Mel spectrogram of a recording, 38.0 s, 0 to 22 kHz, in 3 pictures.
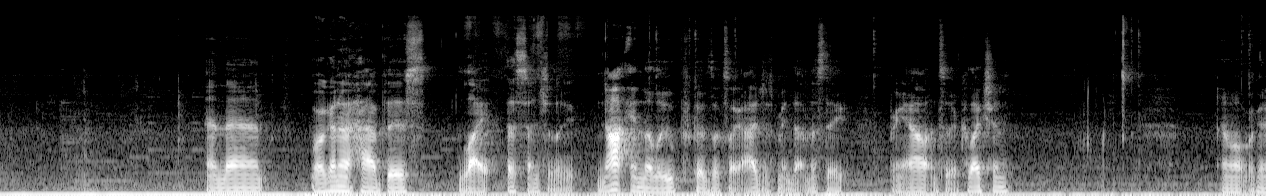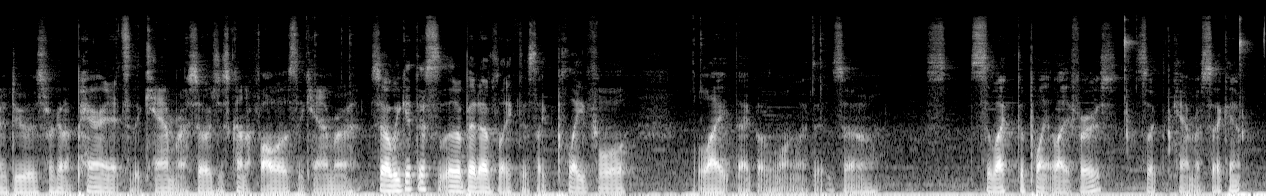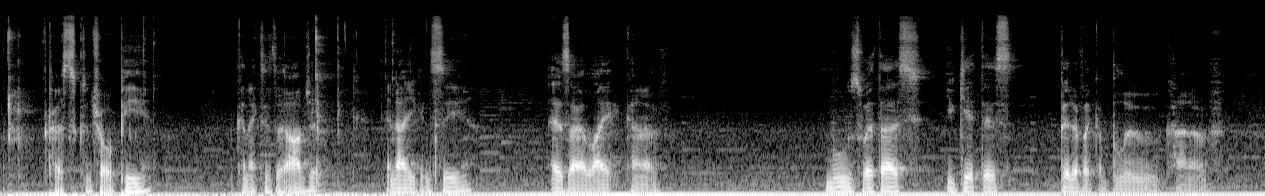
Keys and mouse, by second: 1.7 middle click, 5.3 click, 7.3-8.7 drag, 11.3 click, 12.4 click, 13.8 click, 15.7 click, 16.0 click, 20.7 click, 24.0 ctrl+click, 25.3 ctrl+p, 28.5 space, 29.2 click.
